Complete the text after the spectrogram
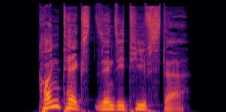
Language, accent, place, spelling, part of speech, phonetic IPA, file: German, Germany, Berlin, kontextsensitivster, adjective, [ˈkɔntɛkstzɛnziˌtiːfstɐ], De-kontextsensitivster.ogg
- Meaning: inflection of kontextsensitiv: 1. strong/mixed nominative masculine singular superlative degree 2. strong genitive/dative feminine singular superlative degree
